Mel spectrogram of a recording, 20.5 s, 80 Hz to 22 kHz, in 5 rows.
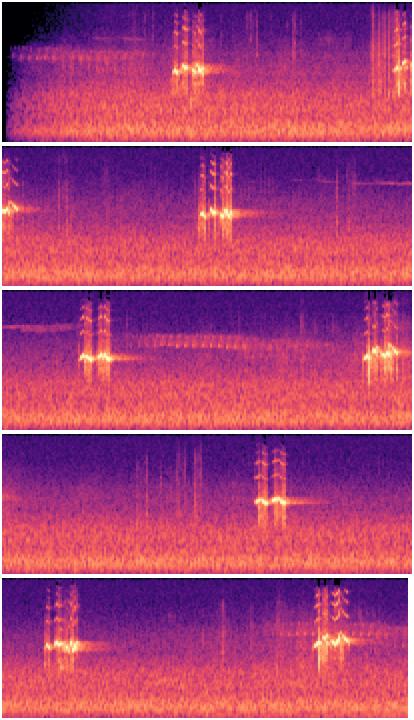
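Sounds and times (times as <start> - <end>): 
Pine Grosbeak Pinicola enucleator calling: 1.7 - 2.2, 6.0 - 6.5, 9.0 - 9.5, 11.8 - 12.3, 14.8 - 15.3, 16.8 - 17.3, 19.4 - 20.1.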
